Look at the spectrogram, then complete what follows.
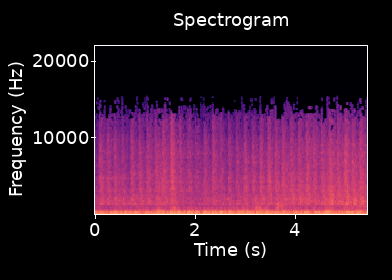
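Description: Lion dance percussion: a big drum with clashing cymbals and a gong, playing a fast, steady beat.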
